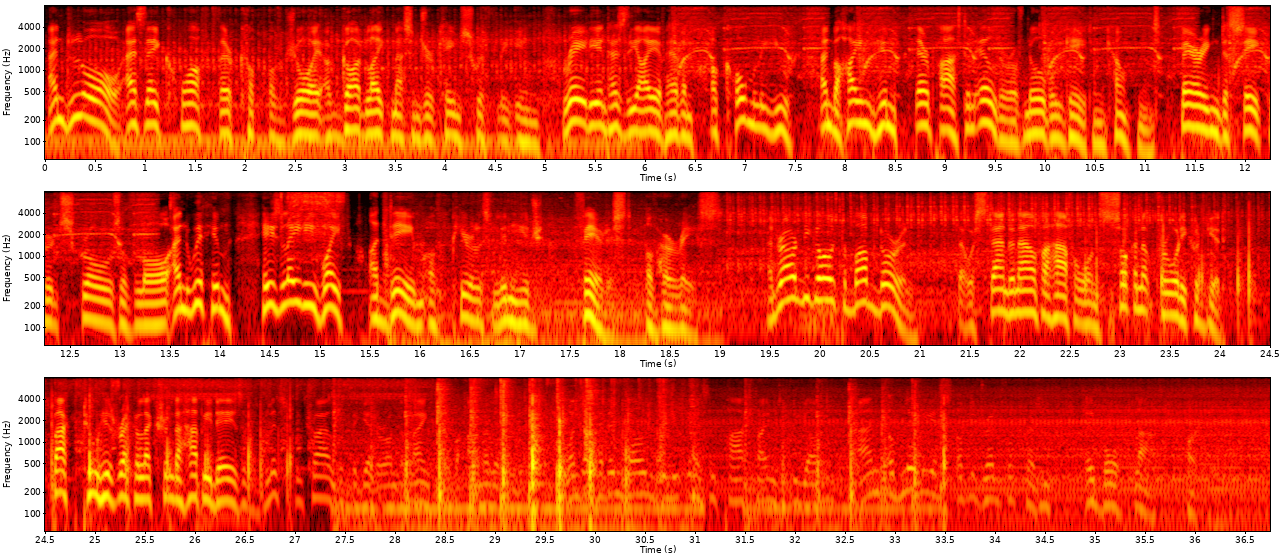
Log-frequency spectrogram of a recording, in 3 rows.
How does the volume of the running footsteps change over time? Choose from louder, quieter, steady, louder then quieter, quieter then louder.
louder then quieter.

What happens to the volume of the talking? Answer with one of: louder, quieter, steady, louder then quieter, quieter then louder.
quieter.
